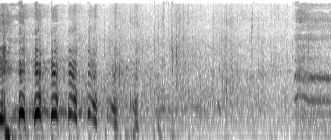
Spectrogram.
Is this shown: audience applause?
yes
